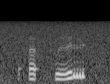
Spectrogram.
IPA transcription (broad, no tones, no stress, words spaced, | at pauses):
ʔɐʔpɘr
